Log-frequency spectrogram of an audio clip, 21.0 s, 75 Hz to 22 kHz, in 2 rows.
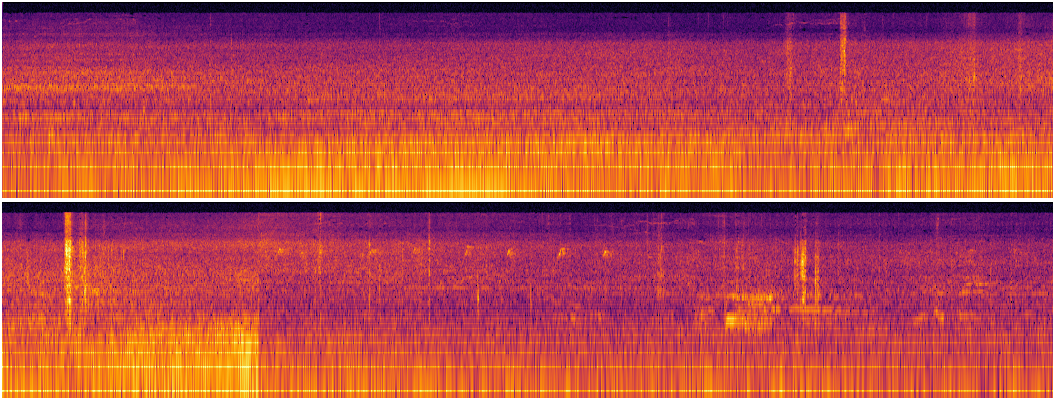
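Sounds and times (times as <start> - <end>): loud engine drone: 0.0 - 7.8, 8.8 - 13.2.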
